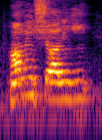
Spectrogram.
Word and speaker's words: homeschooling: A professora Dorinha Seabra destacou que o Homeschooling, ou educação domiciliar, tá? Na verdade é homeschooling. Homeschooling, essa é a pronúncia correta, tá?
